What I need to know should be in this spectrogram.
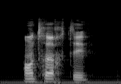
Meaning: post-1990 spelling of entre-heurter
- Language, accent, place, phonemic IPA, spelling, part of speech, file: French, France, Lyon, /ɑ̃.tʁə.œʁ.te/, entreheurter, verb, LL-Q150 (fra)-entreheurter.wav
